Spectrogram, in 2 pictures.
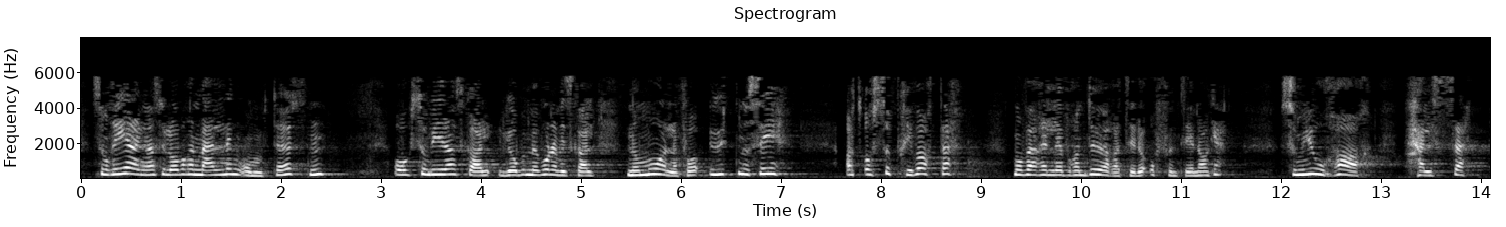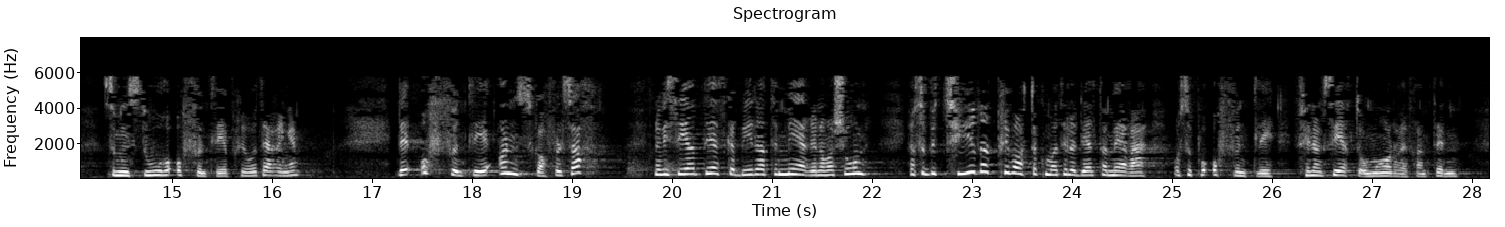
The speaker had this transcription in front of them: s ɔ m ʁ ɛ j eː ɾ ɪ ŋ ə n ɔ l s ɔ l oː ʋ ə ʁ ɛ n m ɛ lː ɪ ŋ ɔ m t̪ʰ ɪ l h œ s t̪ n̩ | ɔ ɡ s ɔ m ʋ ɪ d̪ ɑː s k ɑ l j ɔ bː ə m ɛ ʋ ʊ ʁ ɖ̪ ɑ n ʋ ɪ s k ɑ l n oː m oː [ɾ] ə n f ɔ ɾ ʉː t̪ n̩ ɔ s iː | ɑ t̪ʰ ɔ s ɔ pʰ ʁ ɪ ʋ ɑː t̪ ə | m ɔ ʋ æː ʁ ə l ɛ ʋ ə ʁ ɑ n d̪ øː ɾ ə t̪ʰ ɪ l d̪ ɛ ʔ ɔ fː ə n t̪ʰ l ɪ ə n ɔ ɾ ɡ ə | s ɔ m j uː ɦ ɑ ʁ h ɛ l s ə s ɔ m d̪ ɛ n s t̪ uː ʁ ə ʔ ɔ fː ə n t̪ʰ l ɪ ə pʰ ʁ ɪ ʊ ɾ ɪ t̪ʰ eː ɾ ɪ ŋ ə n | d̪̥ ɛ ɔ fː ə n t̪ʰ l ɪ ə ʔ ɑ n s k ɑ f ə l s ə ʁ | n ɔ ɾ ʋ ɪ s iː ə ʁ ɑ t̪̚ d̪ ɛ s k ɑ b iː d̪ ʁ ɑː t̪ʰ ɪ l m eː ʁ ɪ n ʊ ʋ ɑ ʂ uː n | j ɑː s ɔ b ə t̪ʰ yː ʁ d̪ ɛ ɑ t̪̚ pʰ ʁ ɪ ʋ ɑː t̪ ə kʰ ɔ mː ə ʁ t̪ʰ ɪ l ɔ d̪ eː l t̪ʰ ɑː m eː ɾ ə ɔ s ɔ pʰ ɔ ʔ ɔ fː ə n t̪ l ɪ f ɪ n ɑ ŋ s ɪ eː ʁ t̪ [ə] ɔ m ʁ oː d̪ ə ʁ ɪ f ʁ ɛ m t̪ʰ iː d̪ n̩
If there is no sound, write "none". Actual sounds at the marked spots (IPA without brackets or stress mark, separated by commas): l, ə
